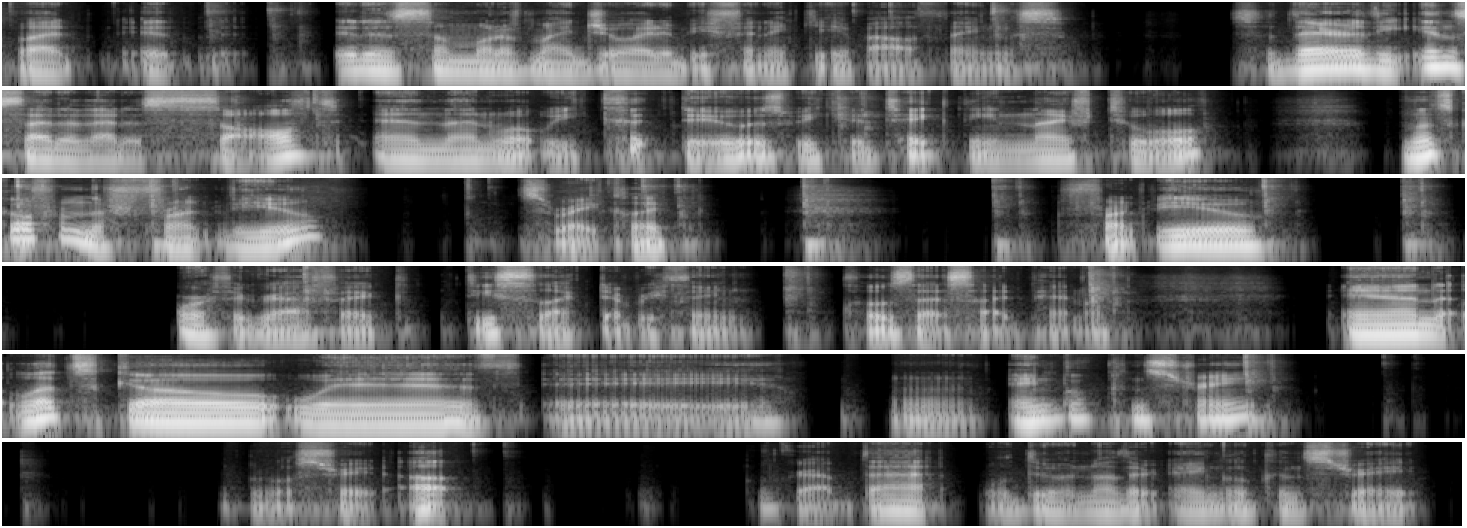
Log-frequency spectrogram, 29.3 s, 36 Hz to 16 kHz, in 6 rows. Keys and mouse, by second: 0.0 click, 0.9 ctrl+b, 2.9 click, 3.3 Tab, 5.5 Tab, 7.6 k, 11.8-14.4 typing, 15.6 a, 17.2 n, 18.2 k.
